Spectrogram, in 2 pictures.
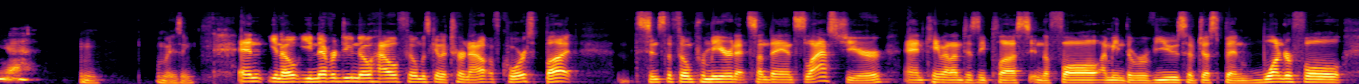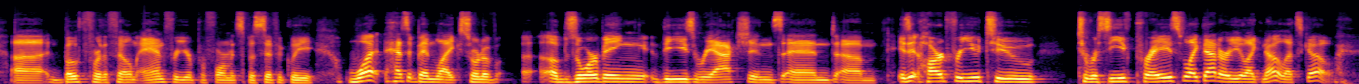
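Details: Adult speaker; normal speech.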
